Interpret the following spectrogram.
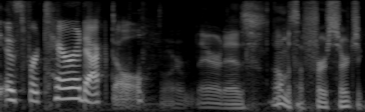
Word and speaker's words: pterodactyl: that yep the name is P is for pterodactyl almost the first search it came up crazy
